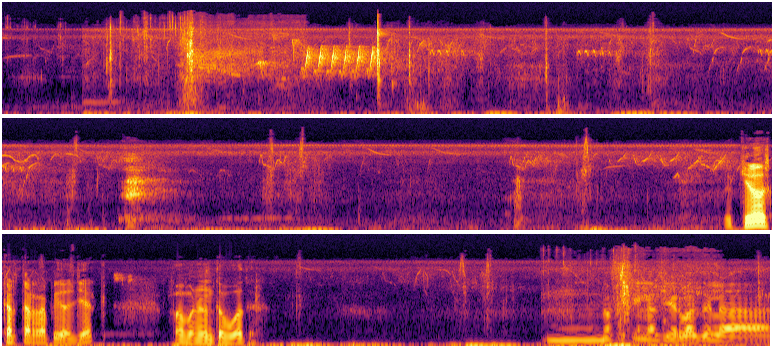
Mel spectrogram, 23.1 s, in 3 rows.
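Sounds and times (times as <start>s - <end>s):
birds calling and singing: 0.0s - 23.0s
sharp clicks: 3.7s - 4.2s.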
